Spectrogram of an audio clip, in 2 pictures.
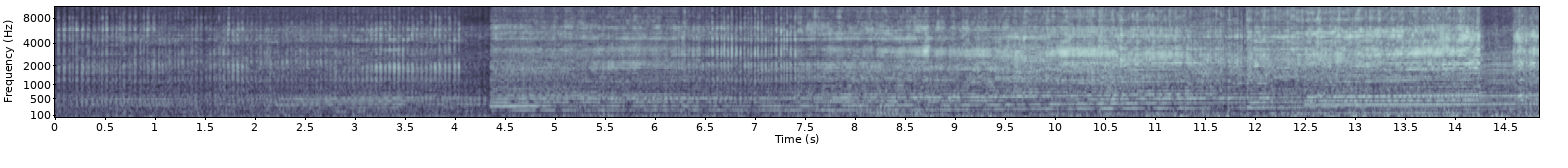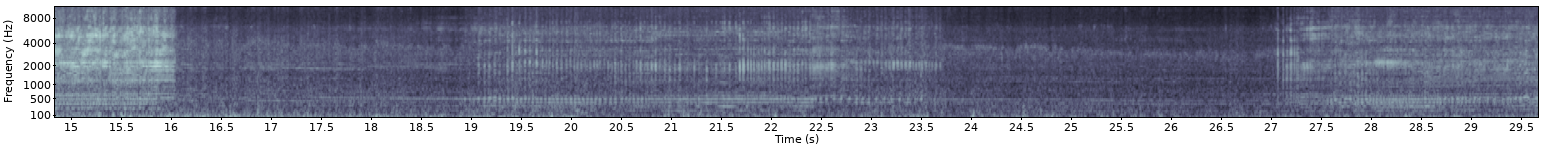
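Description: Yamaha RX-King two-stroke single-cylinder motorcycle engine under way, its carburettor not yet re-tuned. The revs climb slowly over the first half, with short breaks about four and fourteen seconds in. The engine then drops back to a steadier, quieter run, with wind rumbling on the microphone.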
